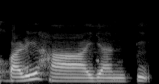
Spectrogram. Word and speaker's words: parihāyanti: On the first one, you didn't make it the ha long sound. So parihāyanti. All right.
